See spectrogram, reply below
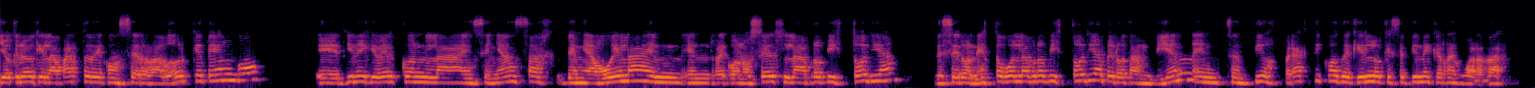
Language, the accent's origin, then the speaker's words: Spanish; Curicó, Maule, Chile; Yo me fui nacido y criado en Curicó, mi ciudad natal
